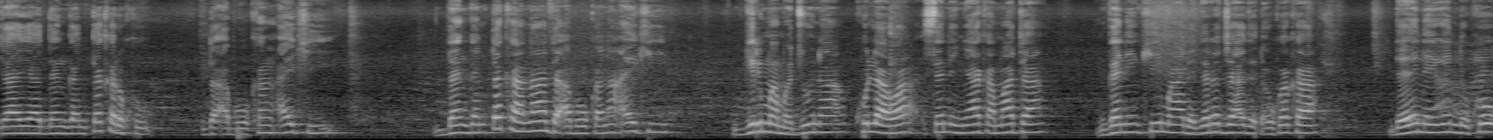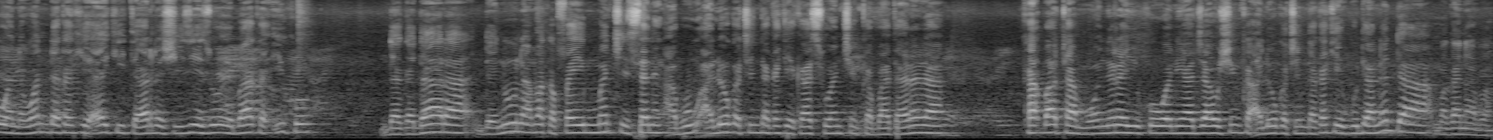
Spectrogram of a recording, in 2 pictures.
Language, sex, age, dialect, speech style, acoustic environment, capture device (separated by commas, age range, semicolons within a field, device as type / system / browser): Hausa, male, 25-34, Nigeria - Kano, happy; excited, people talking, mobile / Linux / Chrome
